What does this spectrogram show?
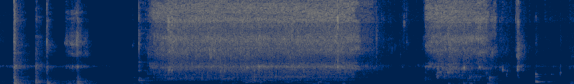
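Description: Water runs from a tap into a drinking glass in two steady bursts, a longer stream then a shorter one, with small clinks and handling noises before and between; fairly loud, no talking.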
